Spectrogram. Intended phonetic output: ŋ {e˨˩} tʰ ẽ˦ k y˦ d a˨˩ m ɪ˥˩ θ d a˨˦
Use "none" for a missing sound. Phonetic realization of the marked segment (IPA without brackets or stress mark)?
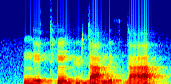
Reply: e˨˩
